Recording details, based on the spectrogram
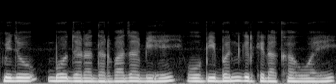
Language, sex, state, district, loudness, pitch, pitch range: Hindi, male, Arunachal Pradesh, Longding, -12 LUFS, 150 Hz, 145-155 Hz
